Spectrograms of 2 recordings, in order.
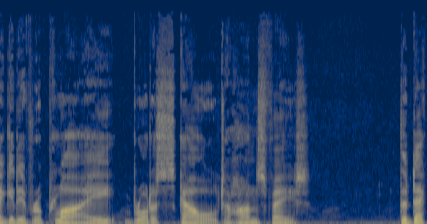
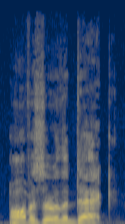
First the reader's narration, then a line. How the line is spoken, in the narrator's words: Han yelled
